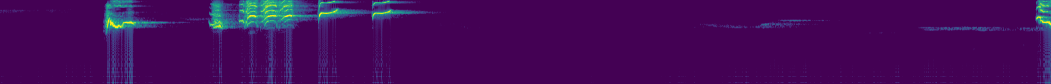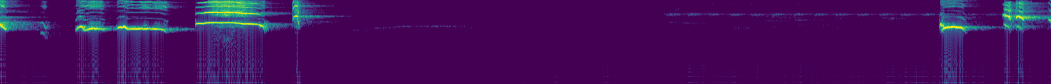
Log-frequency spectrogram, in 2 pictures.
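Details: Orange-headed thrush delivering ngeplong song. Clusters of sweet, sliding whistles and trills come in bursts a few seconds apart, with silence between.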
